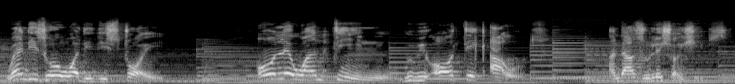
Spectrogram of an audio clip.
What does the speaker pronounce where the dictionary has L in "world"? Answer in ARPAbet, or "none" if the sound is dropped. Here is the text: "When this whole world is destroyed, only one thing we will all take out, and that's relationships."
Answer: none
